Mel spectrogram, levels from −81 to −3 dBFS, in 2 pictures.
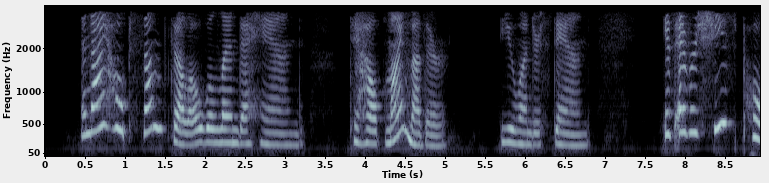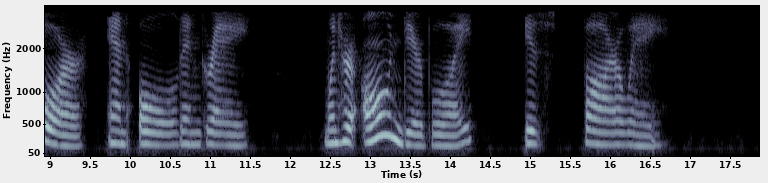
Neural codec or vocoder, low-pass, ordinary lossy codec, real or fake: none; 3.6 kHz; MP3, 24 kbps; real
